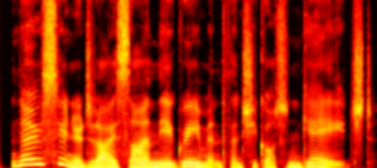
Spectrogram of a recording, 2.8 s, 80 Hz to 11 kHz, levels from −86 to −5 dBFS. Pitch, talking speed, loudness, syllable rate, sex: 215 Hz, 235 wpm, -17 LUFS, 6.1 syllables/s, female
